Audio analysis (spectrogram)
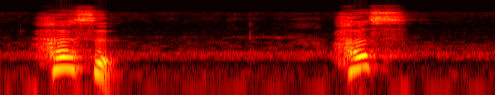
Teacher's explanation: होता इसका उच्चारण अनुसार के पिछडा था हल्का होता है और इसका उच्चारण करते समय हवा नाक और मुंह दोनों से निकलती है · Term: अनुनासिक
